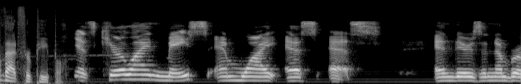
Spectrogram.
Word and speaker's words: Myss: YouTube channel it's my name perfect can you spell that for people yes Caroline mace m-y-s-s and there's a number of lectures and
